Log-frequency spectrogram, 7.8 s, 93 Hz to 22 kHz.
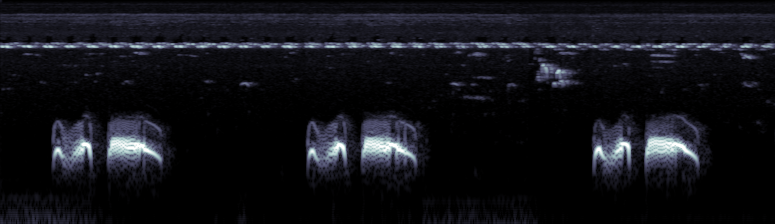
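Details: Spotted dove (tekukur) call used to lure wild birds: three repeated phrases, each a short rising-falling note then a longer falling coo, about every 2.5 seconds; faint low hum in background.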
